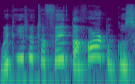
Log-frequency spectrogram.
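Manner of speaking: squeaky cartoon mouse impression. Talking about a game's characters, doing one of his lines: Mickey Mouse voice. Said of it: "in Mickey Mouse's voice".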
